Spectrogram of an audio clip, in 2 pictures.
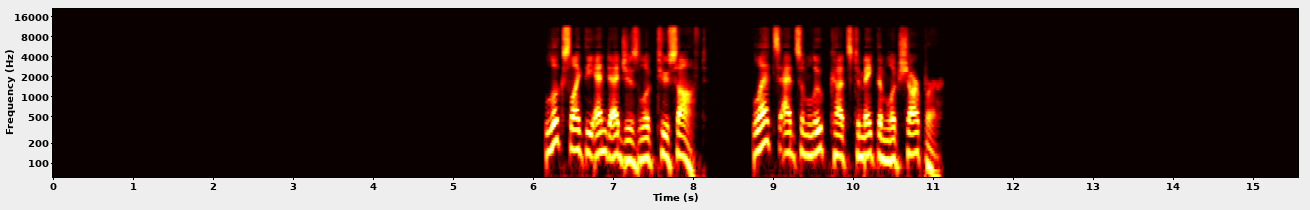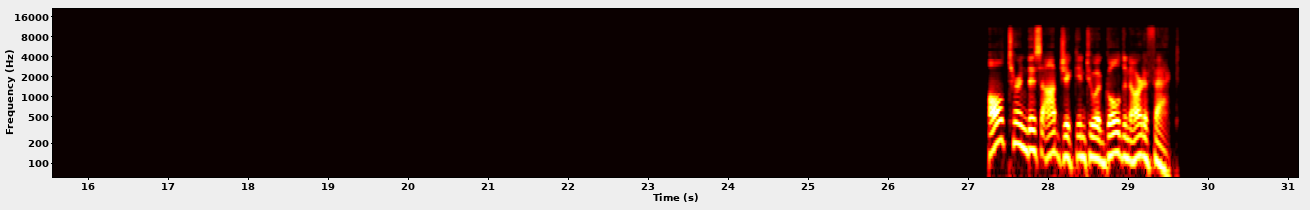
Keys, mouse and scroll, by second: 0.2 click, 0.6 right click, 4.2 click, 6.1 Tab, 6.5-7.1 scroll up 1, 7.1 scroll up 2, 7.2 shift+middle click, 8.1-8.8 scroll up 3, 9.0 ctrl+r, 15.6 middle click, 17.0 3, 17.2 click, 18.5 i, 20.2 Tab, 20.6 middle click, 23.7-26.6 scroll down 8, 24.2 middle click, 26.6 click, 27.4 click, 30.2 click.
